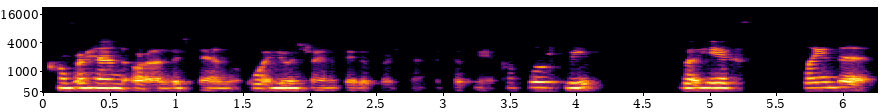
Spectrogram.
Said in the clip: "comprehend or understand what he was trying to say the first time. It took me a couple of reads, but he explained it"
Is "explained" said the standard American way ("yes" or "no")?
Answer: yes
